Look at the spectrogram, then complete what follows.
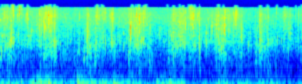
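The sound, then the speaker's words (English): Steady footsteps walking at an even pace, each step a soft crunchy thud, repeating about twice a second over a constant low rumble, with no voices. “Sparrow walked beside him.”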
